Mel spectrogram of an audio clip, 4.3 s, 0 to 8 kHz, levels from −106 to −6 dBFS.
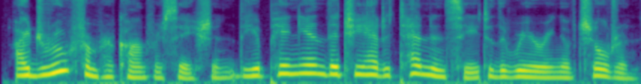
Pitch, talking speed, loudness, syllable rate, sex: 195 Hz, 240 wpm, -18 LUFS, 6.4 syllables/s, female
